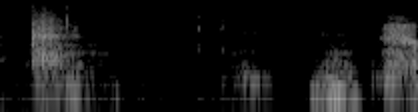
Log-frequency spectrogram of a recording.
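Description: Near silence on a video-call audio line, with two faint brief sounds: one just after the start and one shortly before the end.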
